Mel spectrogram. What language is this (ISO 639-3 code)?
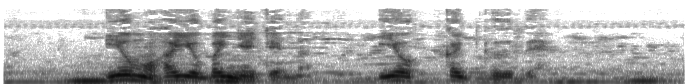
hux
